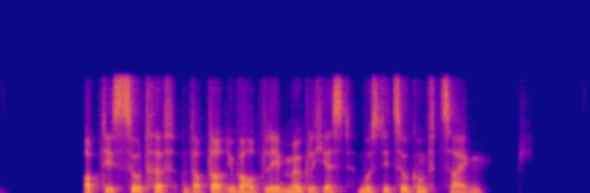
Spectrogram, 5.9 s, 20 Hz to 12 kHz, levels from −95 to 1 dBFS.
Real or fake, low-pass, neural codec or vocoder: fake; 7.2 kHz; codec, 16 kHz, 0.3 kbps, FocalCodec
